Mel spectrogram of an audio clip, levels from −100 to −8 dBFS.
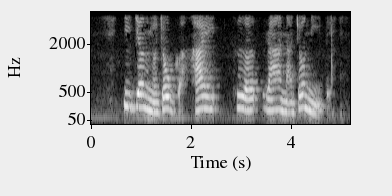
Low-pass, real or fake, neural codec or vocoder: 3.6 kHz; real; none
